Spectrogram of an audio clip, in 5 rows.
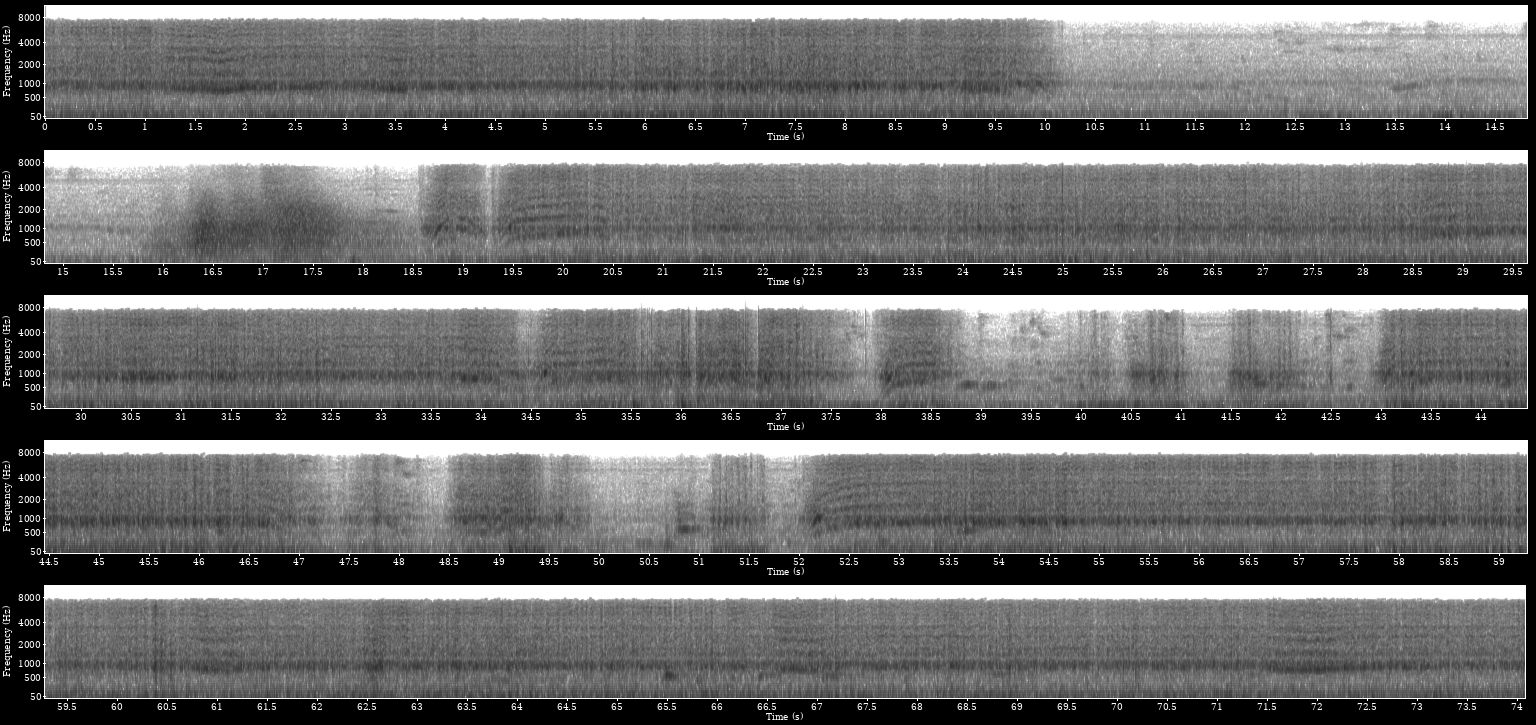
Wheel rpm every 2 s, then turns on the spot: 230, 230, 230, 230, 170, 0, 0, 0, 0, 70, 170, 160, 170, 160, 200, 220, 210, 140, 70, 30, 20, 120, 230, 90, 50, 20, 190, 230, 230, 230, 220, 230, 230, 230, 230, 230, 230.
38-42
